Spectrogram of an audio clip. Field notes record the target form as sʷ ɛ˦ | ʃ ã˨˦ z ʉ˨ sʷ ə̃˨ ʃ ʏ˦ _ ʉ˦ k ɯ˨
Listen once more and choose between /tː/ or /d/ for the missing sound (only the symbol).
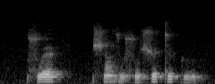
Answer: tː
